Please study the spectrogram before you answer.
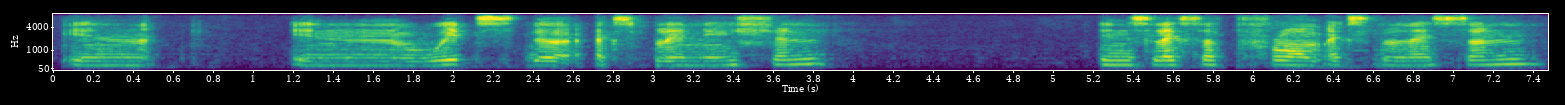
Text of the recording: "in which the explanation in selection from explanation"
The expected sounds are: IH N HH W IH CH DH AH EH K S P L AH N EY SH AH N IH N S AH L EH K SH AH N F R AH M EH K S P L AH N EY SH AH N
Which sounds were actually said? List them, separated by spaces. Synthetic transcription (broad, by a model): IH N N W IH CH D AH EH K S P L AH N EY SH AH N IH N S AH L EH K S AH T F R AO M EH K S P L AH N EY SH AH N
